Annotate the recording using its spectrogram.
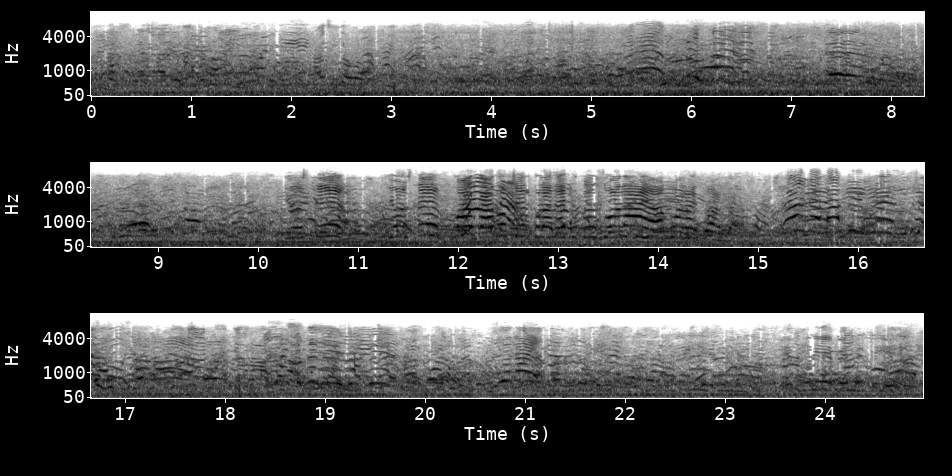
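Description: A crowd of children and adults chatter and shout across an open field outdoors.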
